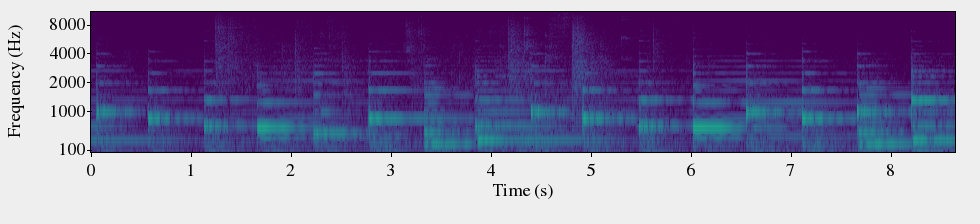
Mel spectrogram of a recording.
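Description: Solo piano playing a slow, simple melody of single notes, about two a second.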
